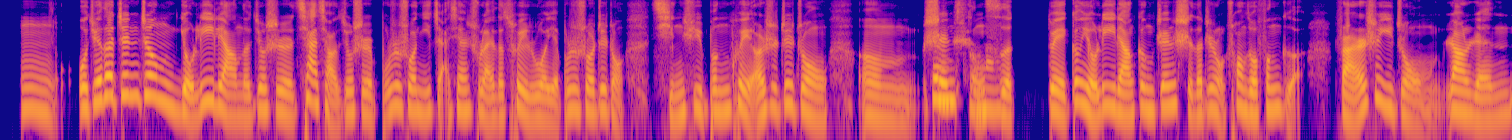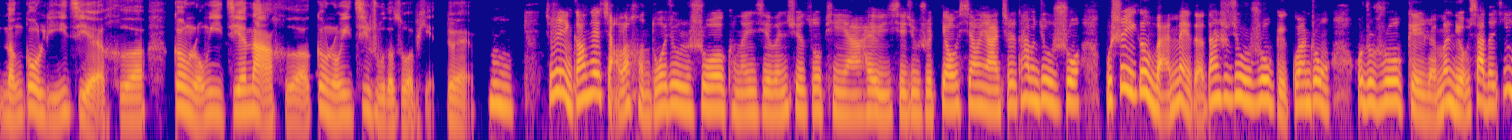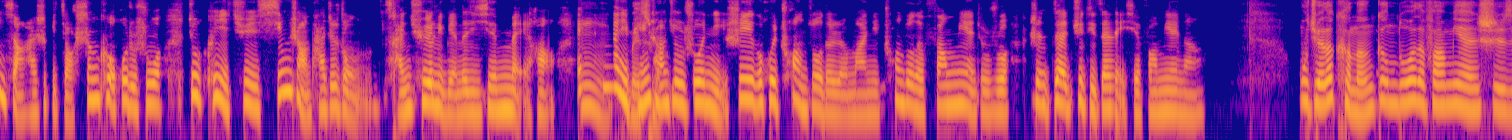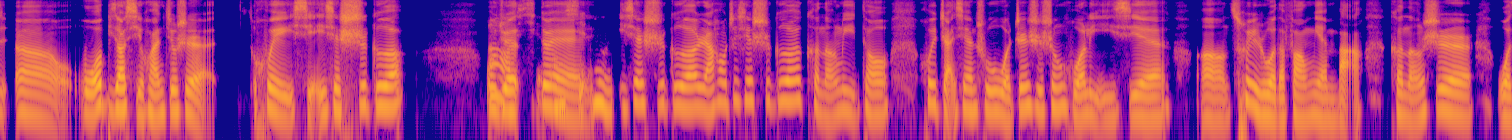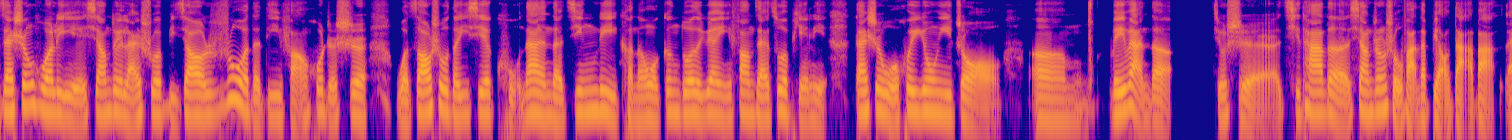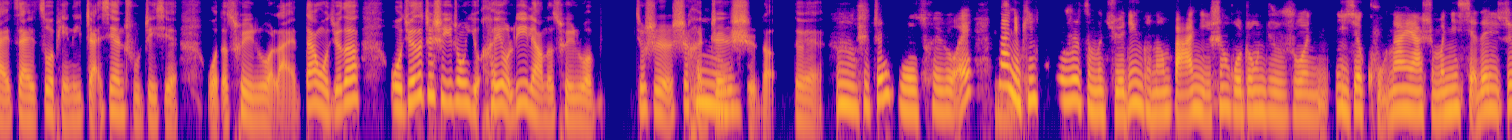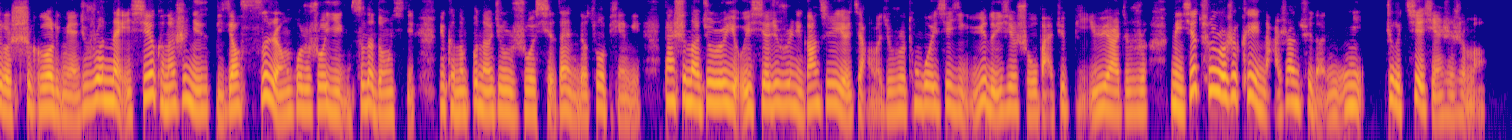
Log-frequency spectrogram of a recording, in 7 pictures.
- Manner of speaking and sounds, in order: other background noise; lip smack
- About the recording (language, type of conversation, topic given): Chinese, podcast, 你愿意在作品里展现脆弱吗？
